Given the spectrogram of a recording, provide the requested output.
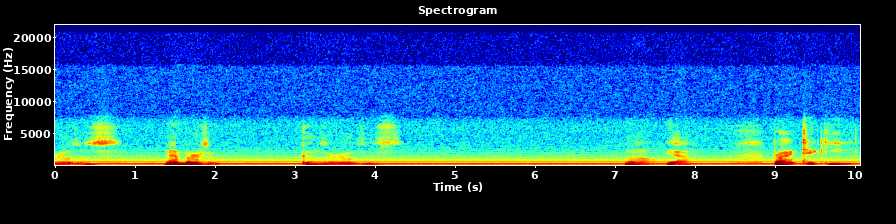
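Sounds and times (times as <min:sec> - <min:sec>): faint voice-like sound: 0:00.0 - 0:00.8, 0:03.1 - 0:04.3, 0:07.2 - 0:07.9, 0:09.0 - 0:10.0
faint low hum: 0:00.0 - 0:10.0.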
